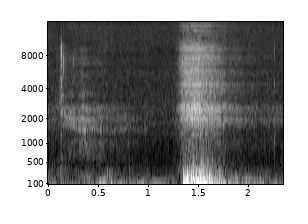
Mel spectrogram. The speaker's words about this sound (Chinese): 还有，你再打呼，我真的打你了。或者你出去睡，别吵我，烦死了。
